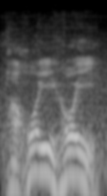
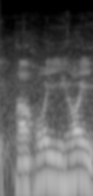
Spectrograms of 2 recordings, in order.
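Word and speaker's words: pāhoehoe: So pahoy hoy, pronunciation A-OK. Okay, pahoy hoy.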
